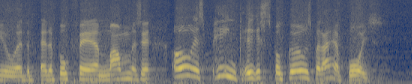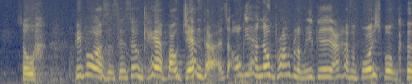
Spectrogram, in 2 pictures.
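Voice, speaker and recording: Chatty nun with a friendly lilt. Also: female voice, high voice, darkish tone, rough recording. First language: Cantonese. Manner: chatty, frequent tag "okay?", laughs easily. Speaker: Buddhist nun giving a dharma talk; publications director. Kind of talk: informal dharma talk.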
